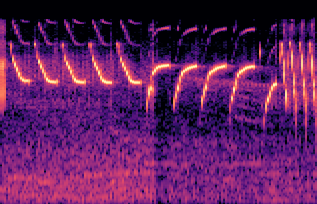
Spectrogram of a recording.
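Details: Canary singing as tutor material for birds that stopped singing: repeated downward-slurred whistles, then rising upslurred notes, ending in a quick high rattling burst.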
